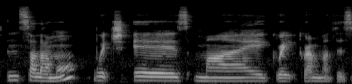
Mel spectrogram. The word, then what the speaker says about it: Nsalamo: You can add a little I at the beginning of the n, which might help the pronunciation, but it's Nsalamo. Let's try that. Nsalamo.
